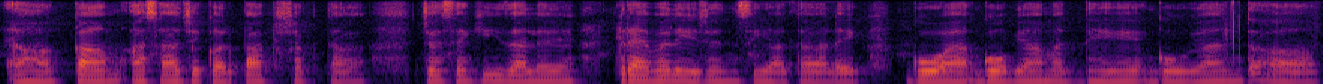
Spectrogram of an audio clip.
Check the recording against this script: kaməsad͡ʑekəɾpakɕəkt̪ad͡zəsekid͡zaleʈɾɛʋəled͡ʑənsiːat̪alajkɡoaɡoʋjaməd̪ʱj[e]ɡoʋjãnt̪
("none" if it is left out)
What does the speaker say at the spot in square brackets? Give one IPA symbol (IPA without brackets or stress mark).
e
